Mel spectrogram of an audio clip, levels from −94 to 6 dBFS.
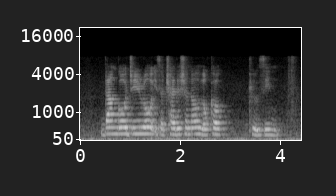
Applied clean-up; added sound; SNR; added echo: none; Mechanical fan; 16 dB; none.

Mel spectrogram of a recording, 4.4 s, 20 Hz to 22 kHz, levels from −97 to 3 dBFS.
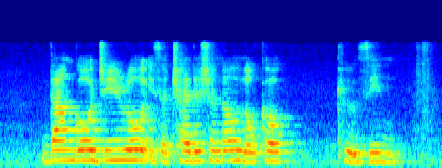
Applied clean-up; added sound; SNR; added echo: none; none; none; none.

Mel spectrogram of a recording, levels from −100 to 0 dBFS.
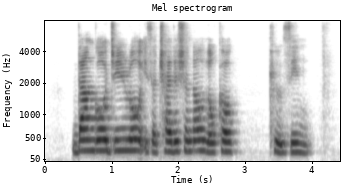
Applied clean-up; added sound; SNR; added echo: neural mask model DeepFilterNet 3.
